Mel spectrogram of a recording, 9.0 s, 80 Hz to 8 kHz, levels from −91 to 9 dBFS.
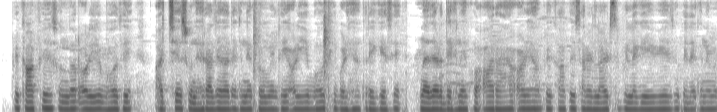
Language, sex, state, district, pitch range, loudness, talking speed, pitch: Hindi, male, Bihar, Purnia, 135-140 Hz, -31 LUFS, 290 wpm, 135 Hz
